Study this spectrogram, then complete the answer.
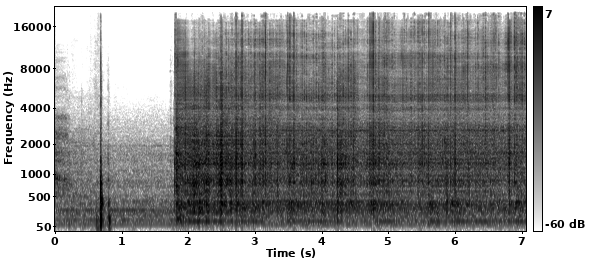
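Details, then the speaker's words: Stick welder running 5/32 AC/DC 7018-type rod at about 150 A (rod rated 140–180 A), repairing a box blade; arc strikes into loud steady crackling sizzle with sharp pops; owner suspects welder burns hotter than it should. "and I still think this welder Burns hotter than it's supposed to now I might be wrong but you guys let me know what you think when you hear it"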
